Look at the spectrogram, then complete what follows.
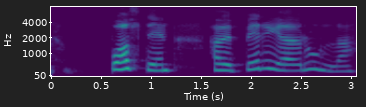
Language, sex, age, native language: Icelandic, male, 9, Icelandic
